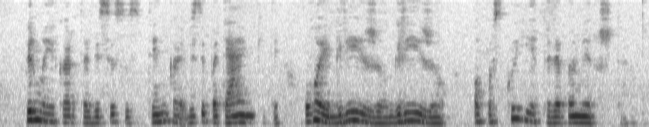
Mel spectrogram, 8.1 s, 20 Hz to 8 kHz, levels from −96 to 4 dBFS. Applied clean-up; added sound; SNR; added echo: none; none; none; none.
